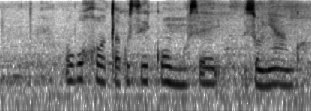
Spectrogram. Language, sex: Xhosa, female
